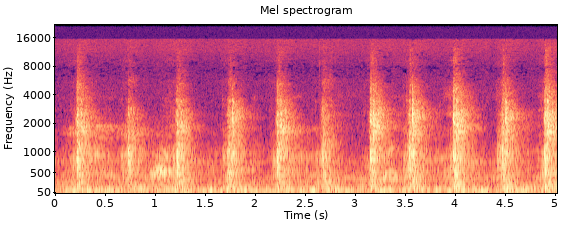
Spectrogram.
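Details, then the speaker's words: 2005 Fiat Siena HLX 1.8, in first gear, right passenger-side front wheel rocked by hand: hollow clunks about twice a second from the inner CV joint at the gearbox; owner unsure whether it is play or normal. "Faz esse movimento e esse barulhinho aqui na na homocinética aqui, ó. Tá vendo? Não, moinete interno. Não sei, não sei se é folga ou se isso aqui é normal."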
